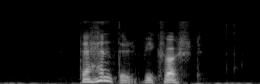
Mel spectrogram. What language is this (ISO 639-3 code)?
fao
